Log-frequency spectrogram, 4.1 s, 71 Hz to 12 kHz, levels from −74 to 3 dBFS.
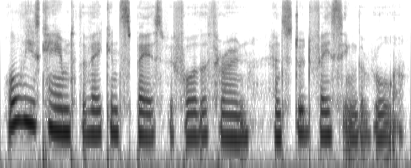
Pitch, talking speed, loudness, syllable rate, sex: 210 Hz, 220 wpm, -18 LUFS, 6.2 syllables/s, female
